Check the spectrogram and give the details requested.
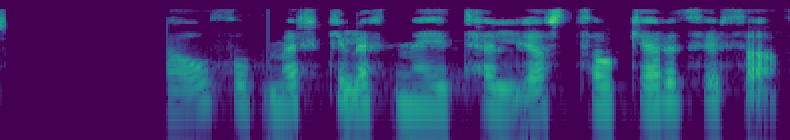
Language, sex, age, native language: Icelandic, female, 40-49, Icelandic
